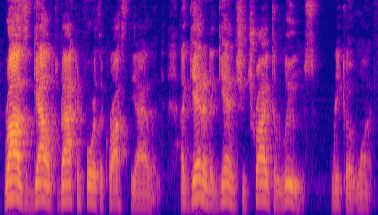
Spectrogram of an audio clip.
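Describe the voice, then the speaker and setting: A man narrating a children's storybook aloud in a dramatic, emphatic way, dropping to a hush at times. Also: medium pitch, moderate pace. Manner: dramatic, emphatic delivery with hushed drops.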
